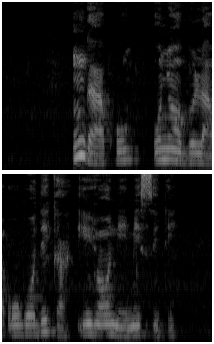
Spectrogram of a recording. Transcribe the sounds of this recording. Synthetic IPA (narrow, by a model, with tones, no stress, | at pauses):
ŋ̩˦ɡa˨a˨kʷʊ˦ | o˦ɲe˦ɔ˨bʊ˦la˨ʔʊ˦ɡʷɔ˦dɪ˦ka˨i˦ɦɔ˦ne˨me˦si˨dɪ˦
